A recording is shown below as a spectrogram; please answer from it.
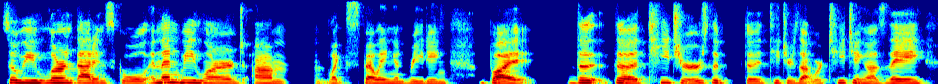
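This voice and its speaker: A woman's voice: fairly low pitch, steady tone, unhurried. A young woman with a Pennsylvania Dutch accent, her first language, telling her life story as a podcast guest in a chatty way, full of fillers and restarts. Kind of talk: casual interview storytelling.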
